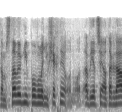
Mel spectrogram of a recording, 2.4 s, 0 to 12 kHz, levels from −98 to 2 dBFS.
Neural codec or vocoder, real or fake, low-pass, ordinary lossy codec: codec, 16 kHz, 1 kbps, X-Codec, HuBERT features, trained on LibriSpeech; fake; 7.2 kHz; AAC, 48 kbps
